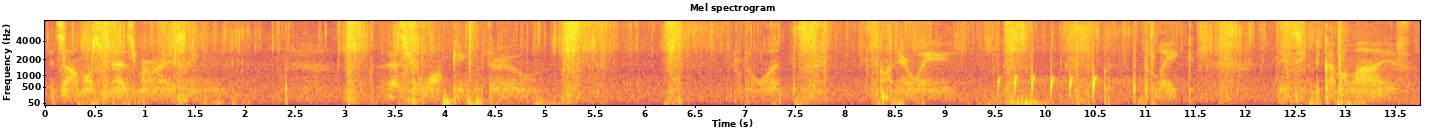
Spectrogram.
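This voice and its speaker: A man doing ASMR on a live stream in a breathy, hushed whisper, speaking gently and softly. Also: slow, long pauses. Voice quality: breathy whisper with soft-spoken stretches. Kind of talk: ASMR, whispered relaxation and guided imagery.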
